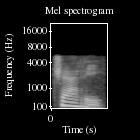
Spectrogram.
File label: "chatty", English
